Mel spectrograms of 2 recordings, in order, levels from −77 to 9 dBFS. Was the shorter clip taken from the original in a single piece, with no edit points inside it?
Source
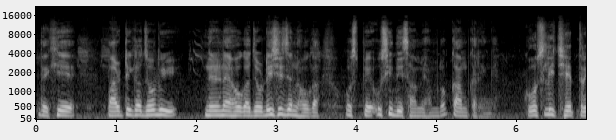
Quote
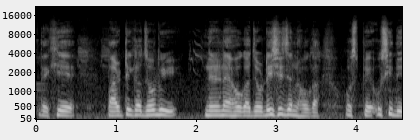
yes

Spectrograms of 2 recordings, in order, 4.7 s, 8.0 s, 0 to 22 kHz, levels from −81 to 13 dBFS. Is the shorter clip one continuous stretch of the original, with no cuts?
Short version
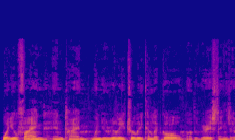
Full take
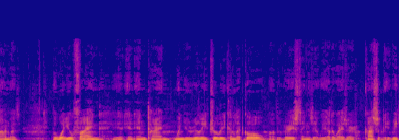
no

